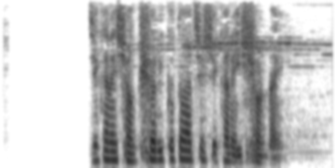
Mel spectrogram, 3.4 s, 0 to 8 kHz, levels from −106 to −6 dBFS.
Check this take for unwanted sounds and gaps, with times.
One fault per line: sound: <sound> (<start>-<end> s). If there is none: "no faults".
no faults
